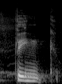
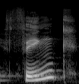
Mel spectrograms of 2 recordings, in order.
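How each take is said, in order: First: The word begins with an f sound. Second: The word begins with a th sound.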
